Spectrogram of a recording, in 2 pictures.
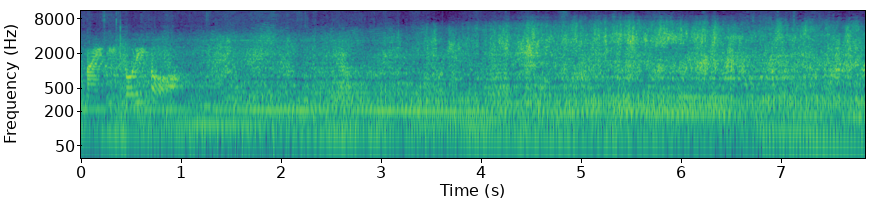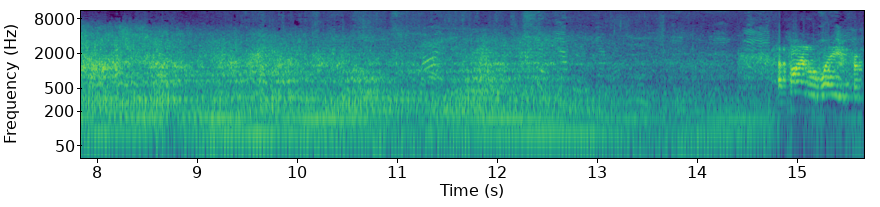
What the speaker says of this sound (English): the Dakota departing for other display commitments, including one at Duxford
